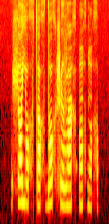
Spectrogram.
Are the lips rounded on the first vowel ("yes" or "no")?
yes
